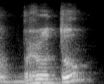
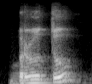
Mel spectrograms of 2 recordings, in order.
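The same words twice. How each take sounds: Both takes have the same delivery.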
